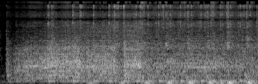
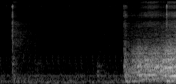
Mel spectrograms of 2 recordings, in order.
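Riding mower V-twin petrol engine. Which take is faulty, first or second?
second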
